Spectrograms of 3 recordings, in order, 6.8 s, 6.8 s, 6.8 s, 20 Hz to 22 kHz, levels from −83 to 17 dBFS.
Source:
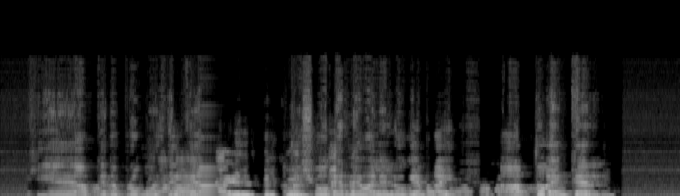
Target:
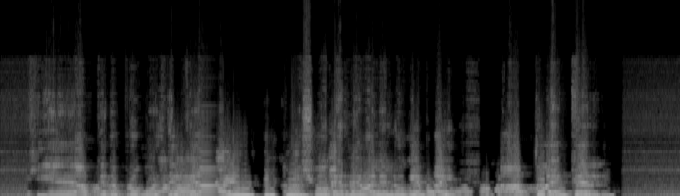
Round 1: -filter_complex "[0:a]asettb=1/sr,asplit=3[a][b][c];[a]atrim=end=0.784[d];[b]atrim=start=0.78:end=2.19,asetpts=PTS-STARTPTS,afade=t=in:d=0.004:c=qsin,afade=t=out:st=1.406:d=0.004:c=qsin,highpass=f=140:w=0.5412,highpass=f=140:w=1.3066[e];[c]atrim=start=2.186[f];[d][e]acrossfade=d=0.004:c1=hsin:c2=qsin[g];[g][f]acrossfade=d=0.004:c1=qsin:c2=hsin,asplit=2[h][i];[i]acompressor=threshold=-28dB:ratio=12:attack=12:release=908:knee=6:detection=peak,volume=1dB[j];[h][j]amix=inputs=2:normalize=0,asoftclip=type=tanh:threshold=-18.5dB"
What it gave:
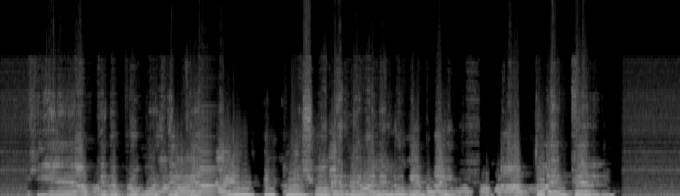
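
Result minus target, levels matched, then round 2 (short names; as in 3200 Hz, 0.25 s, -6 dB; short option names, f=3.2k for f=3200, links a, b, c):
compressor: peak gain reduction -7 dB
-filter_complex "[0:a]asettb=1/sr,asplit=3[a][b][c];[a]atrim=end=0.784[d];[b]atrim=start=0.78:end=2.19,asetpts=PTS-STARTPTS,afade=t=in:d=0.004:c=qsin,afade=t=out:st=1.406:d=0.004:c=qsin,highpass=f=140:w=0.5412,highpass=f=140:w=1.3066[e];[c]atrim=start=2.186[f];[d][e]acrossfade=d=0.004:c1=hsin:c2=qsin[g];[g][f]acrossfade=d=0.004:c1=qsin:c2=hsin,asplit=2[h][i];[i]acompressor=threshold=-35.5dB:ratio=12:attack=12:release=908:knee=6:detection=peak,volume=1dB[j];[h][j]amix=inputs=2:normalize=0,asoftclip=type=tanh:threshold=-18.5dB"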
